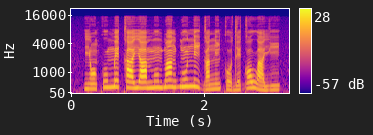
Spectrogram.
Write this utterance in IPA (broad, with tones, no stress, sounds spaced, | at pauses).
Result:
j ɔ̃˧ k u˦ m e˦ k a˦ j a˦ m ũ˦ b ã˦ ɡ͡b ũ˦ n i˦˨ ɡ a˧ n ĩ˧ k o˨ d e˧ ɡ ɔ˦ w a˧ j i˦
